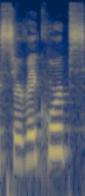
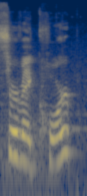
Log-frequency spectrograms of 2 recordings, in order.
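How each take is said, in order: First: The last word ends with an s sound. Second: The last word ends without an s sound. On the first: The speaker calls it wrong. "I've been saying that wrong the entire time" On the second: The speaker calls it right. "I'm pretty sure it's just Survey Corp"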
